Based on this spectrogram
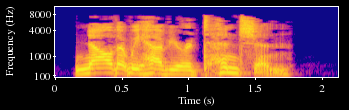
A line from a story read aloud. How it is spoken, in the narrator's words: he snarled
